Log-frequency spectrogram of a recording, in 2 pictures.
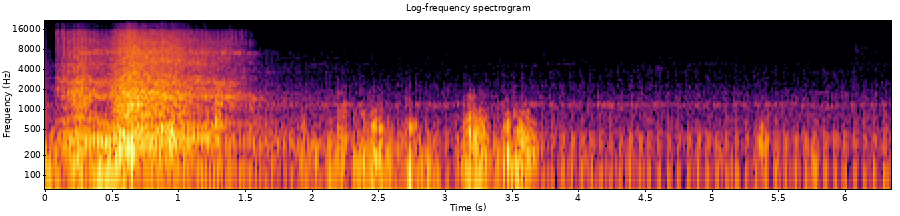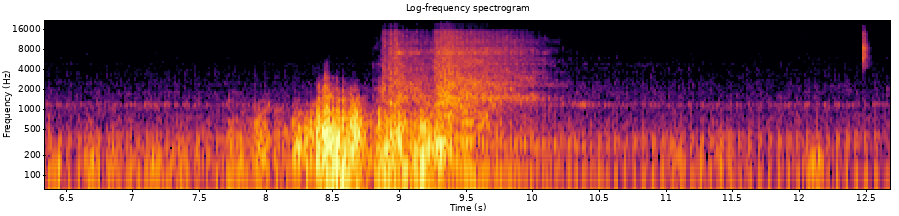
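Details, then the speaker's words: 2002 Honda TRX300EX single-cylinder quad, choke off after gas drained and refilled; starts, blips twice and settles to a steady even idle with clean returns; sounds as clean as when the owner got it. "Sounds just like it was sounding when I got her. Real clean."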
